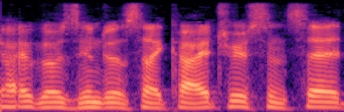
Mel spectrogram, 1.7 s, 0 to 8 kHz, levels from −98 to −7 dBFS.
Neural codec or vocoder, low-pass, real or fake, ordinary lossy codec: codec, 16 kHz, 4 kbps, FreqCodec, larger model; 7.2 kHz; fake; MP3, 64 kbps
